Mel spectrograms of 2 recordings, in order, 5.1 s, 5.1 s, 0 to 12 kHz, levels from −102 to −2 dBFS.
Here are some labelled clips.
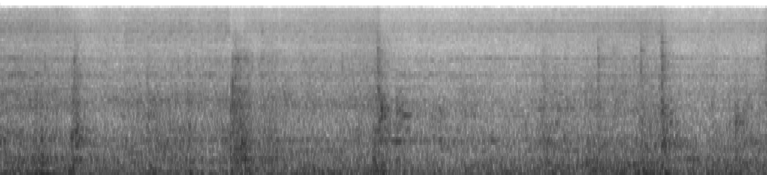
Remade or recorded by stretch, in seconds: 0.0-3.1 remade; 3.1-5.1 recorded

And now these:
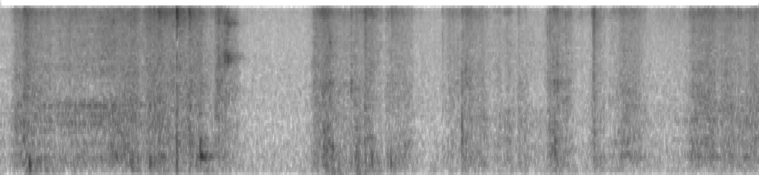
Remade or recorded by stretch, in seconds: 0.0-5.1 recorded

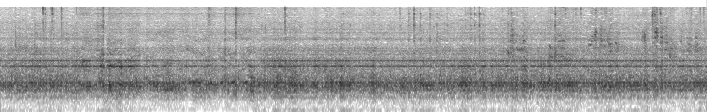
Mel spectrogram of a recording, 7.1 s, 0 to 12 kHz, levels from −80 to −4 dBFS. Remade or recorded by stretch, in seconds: 0.0-0.8 recorded; 0.8-2.6 remade; 2.6-7.1 recorded

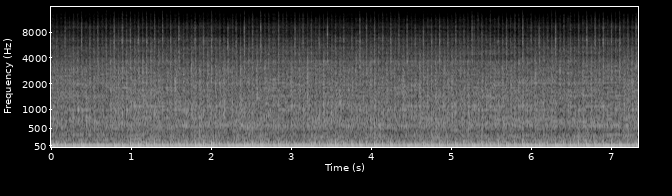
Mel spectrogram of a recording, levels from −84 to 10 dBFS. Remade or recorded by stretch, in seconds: 0.0-7.3 remade

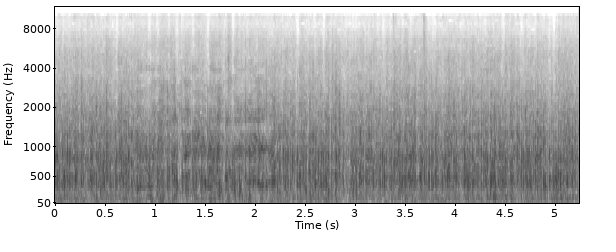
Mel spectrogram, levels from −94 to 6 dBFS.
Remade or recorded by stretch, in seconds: 0.0-0.8 recorded; 0.8-2.2 remade; 2.2-5.2 recorded

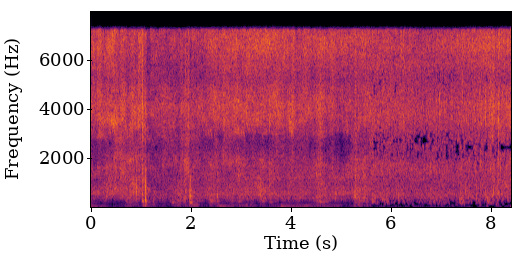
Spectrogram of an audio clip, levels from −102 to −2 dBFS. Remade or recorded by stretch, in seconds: 0.0-5.6 remade; 5.6-8.4 recorded

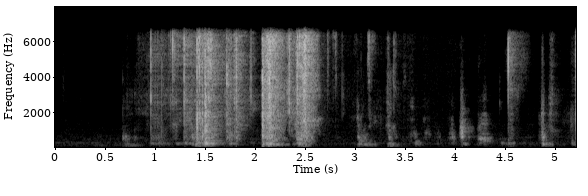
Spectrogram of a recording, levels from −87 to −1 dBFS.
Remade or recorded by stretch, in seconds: 0.0-2.1 remade; 2.1-4.0 recorded; 4.0-5.2 remade

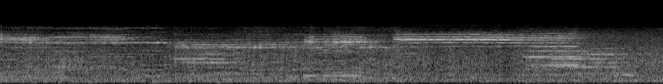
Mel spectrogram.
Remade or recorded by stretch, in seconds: 0.0-4.0 remade; 4.0-6.6 recorded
